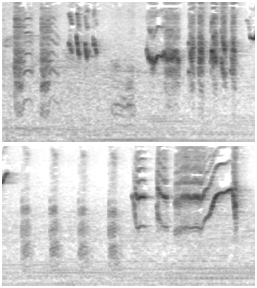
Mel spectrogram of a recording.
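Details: Master recording of a Javan myna in full song, used to train other mynas: loud raspy squawks and chatter, interrupted by sweeping upslurred whistles near the end, with faint low hum behind.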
